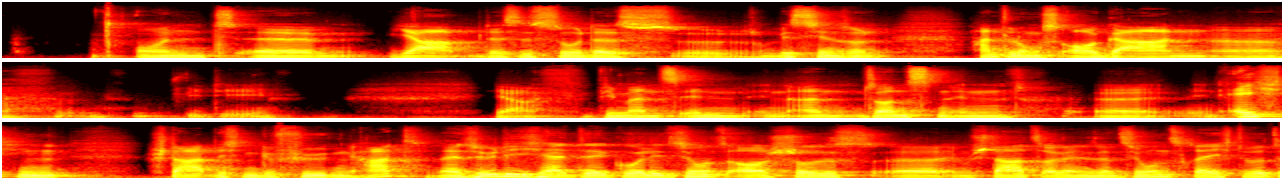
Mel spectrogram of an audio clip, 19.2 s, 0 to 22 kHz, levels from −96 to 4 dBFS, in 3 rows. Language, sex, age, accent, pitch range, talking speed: German, male, 40-59, German, 95-115 Hz, 120 wpm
